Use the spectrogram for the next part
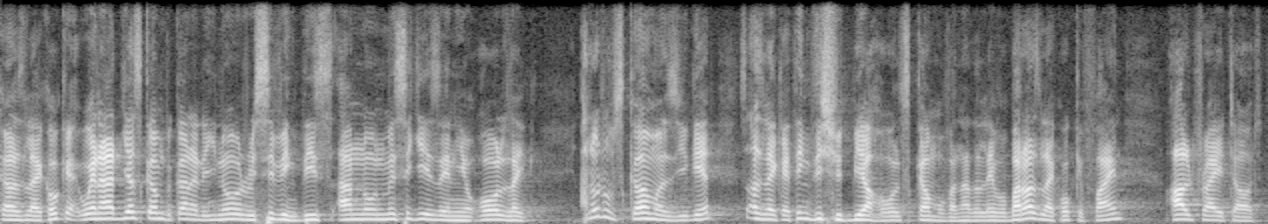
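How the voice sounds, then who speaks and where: A programme graduate, a young man with a Ugandan accent, speaks live in an event hall where his voice echoes. On the high side and fairly bright, moving at a moderate pace, he tells his story informally, leaning on "you know" and "like."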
